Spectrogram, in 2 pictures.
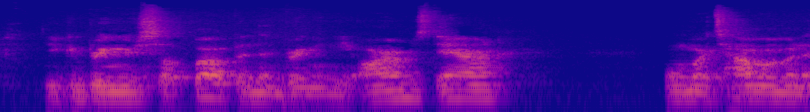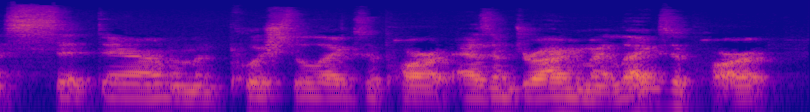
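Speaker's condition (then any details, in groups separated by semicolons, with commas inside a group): No condition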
